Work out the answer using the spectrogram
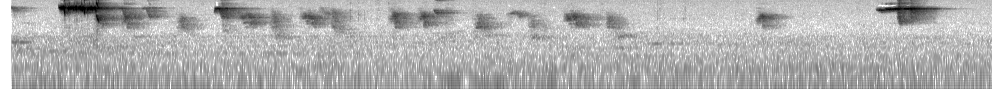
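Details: Blue-crowned hanging parrot, a newly acquired bird starting to sing: a loud, very high shrill note opens, followed by a run of short high chirps and ticks, and a final sharp shrill note near the end.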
